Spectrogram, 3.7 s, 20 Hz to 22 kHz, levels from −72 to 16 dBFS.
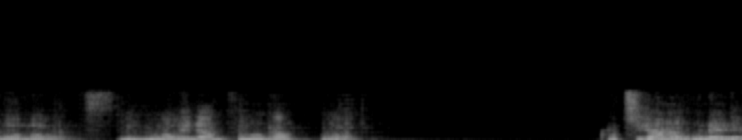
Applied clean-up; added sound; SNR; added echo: neural mask model RNNoise.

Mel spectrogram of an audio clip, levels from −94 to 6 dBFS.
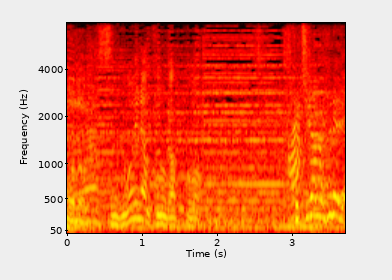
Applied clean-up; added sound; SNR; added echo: none; Rain; 16 dB; none.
